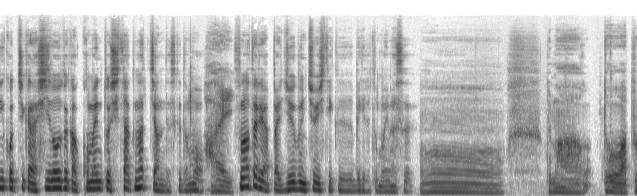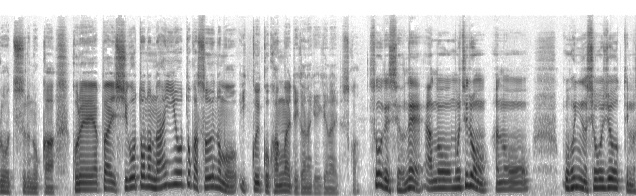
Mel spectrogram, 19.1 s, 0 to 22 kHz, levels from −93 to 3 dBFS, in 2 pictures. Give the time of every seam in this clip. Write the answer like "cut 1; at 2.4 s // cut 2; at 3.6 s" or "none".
none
